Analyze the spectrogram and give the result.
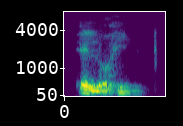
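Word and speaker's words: אֱלֹהִים: Suena como una e brevíima, ¿verdad? Ven, Elohim. Eh, sin embargo, eh eh sí, sí hay que pronunciarla, ¿verdad? Como una breve, Elohim.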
